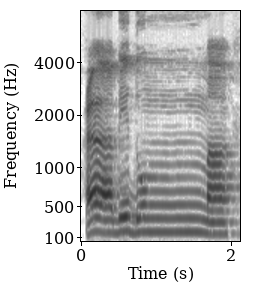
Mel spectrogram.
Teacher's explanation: اس ادغام کے اندر گنہ کریں گے اور اس گنہ کو ایک الف کے برابر تاخیر کرتے ہوئے پڑھیں گے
